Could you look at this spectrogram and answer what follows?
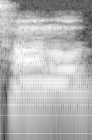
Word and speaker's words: Honnold: Alex Honnold, yeah. Honnold.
